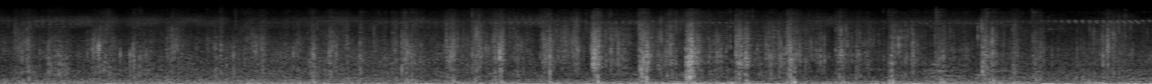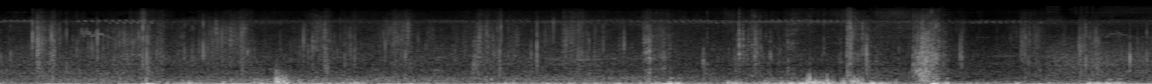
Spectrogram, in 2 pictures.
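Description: Footsteps of a hiker walking up a steep trail, about two steps a second, over a steady low rumble.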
